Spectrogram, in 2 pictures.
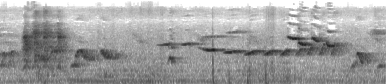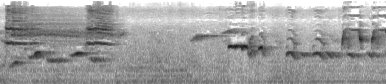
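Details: Oriental magpie-robin singing in a tearful, child-like crying manner: quick varied whistles and chirps mixed with a long grating rasp in the middle and brief harsh bursts.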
